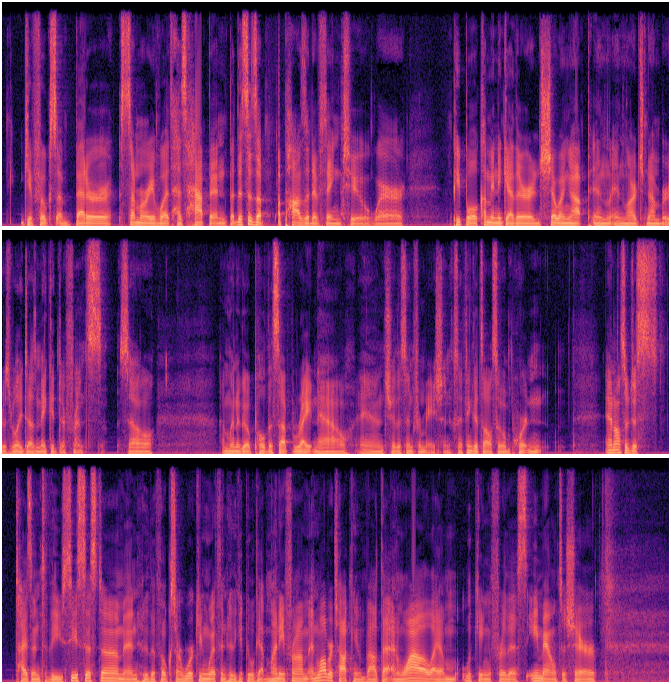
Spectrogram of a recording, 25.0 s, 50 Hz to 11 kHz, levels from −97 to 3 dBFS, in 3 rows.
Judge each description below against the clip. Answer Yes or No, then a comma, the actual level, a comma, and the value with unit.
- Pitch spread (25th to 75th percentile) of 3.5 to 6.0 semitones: No, average, 2.8 semitones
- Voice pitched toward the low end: Yes, low, 105 Hz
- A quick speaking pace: Yes, fast, 220 wpm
